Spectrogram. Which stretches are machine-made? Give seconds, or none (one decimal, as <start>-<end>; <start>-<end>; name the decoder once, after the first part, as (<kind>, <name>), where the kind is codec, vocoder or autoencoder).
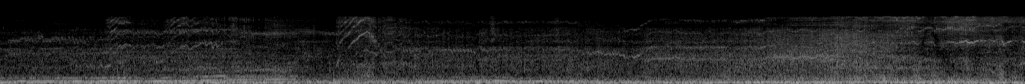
2.7-3.3 (codec, SNAC)

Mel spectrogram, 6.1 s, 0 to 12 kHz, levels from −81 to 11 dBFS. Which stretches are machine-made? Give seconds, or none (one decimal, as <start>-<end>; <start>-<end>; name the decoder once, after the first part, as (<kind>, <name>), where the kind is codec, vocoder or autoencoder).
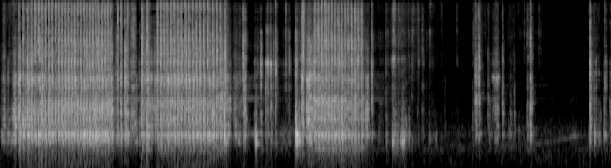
2.1-4.7 (codec, DAC)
